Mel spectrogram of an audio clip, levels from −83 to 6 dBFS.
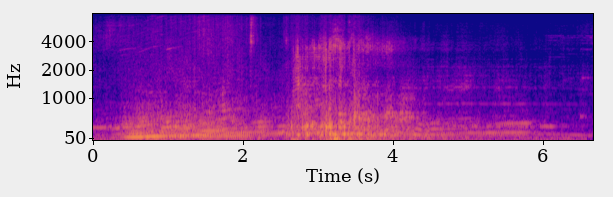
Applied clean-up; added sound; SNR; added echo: neural separator model SepFormer DNS4.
